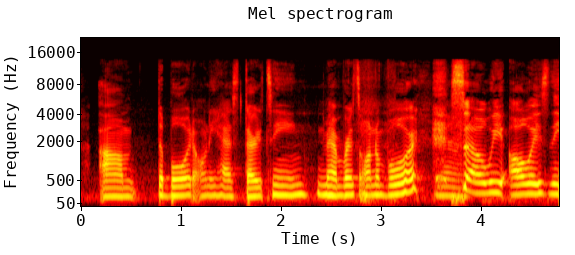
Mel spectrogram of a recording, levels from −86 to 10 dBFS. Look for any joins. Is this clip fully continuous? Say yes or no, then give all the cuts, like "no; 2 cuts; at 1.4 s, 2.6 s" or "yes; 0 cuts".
yes; 0 cuts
